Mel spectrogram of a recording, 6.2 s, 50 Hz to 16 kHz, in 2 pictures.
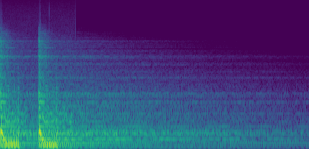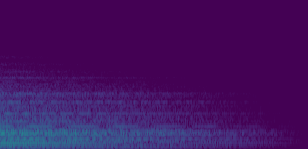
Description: Dark Piano 1.wav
